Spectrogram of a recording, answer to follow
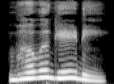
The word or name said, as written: ಭವಗೇಡಿ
